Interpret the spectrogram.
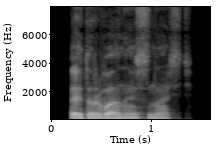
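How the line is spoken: Lifeless voice. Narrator (Russian): безжизненным голосом проговорил он

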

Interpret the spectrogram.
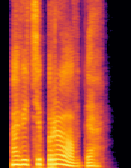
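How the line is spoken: Suspicious drawl. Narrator (Russian): с подозрением протянул я

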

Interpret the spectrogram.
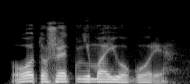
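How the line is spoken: Snort. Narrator (Russian): фыркнул Джуфин

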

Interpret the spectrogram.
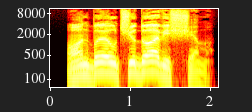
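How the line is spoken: Gloomy old man. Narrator (Russian): мрачно сказал бородатый старик

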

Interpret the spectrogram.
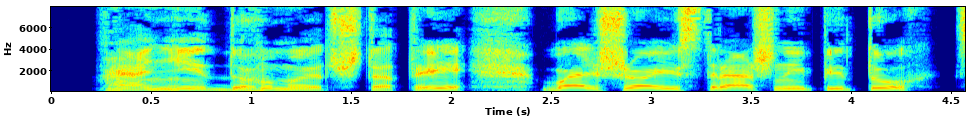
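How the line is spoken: Laughing. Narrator (Russian): смеялся цирюльник

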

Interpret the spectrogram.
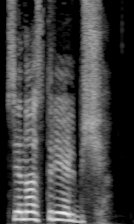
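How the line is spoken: Curt grumble. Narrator (Russian): буркнула она

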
